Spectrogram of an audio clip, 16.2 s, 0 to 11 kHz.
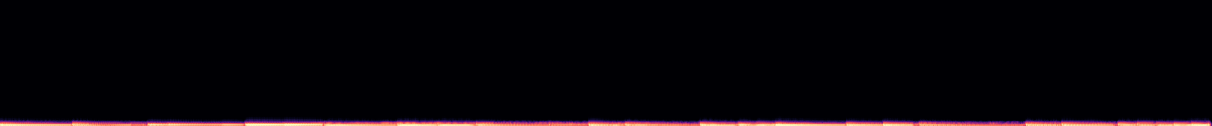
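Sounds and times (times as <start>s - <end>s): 
sad bass loop: 0.0s - 16.1s.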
